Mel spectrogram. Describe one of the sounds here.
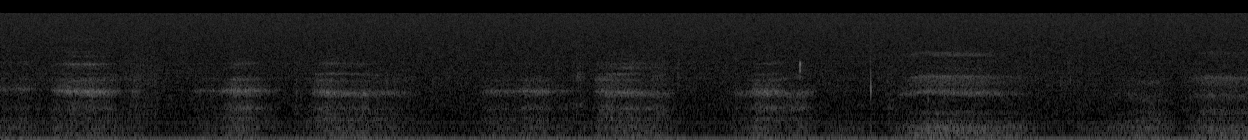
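An elderly woman speaks calmly into a microphone, close by.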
